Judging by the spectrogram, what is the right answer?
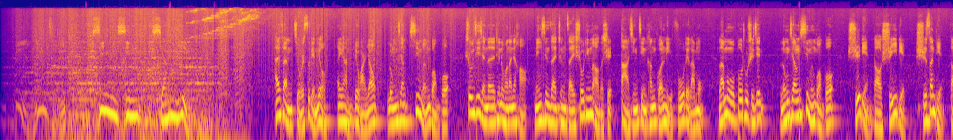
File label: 88.0MHz Heilongjiang News Radio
